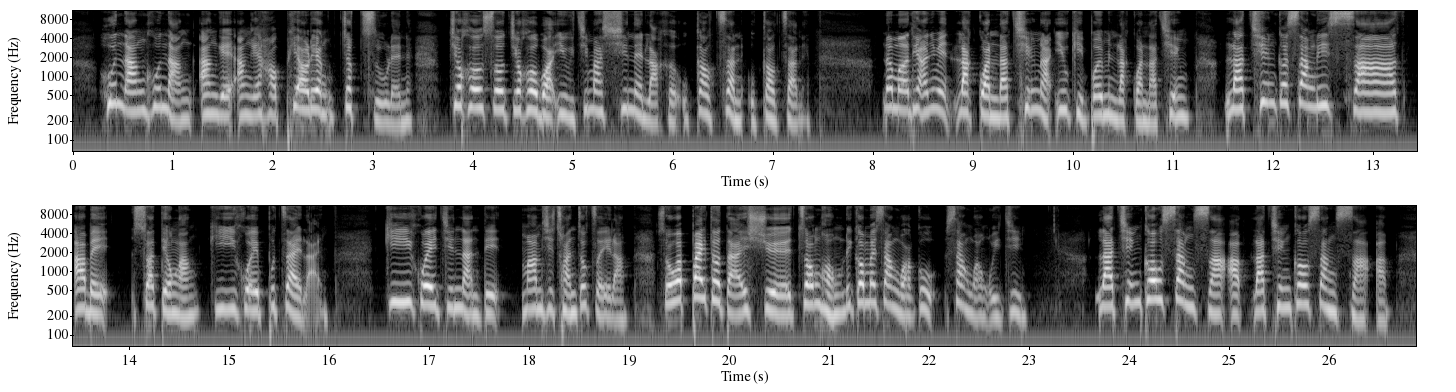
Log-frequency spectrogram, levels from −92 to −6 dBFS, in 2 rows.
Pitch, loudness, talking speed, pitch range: 260 Hz, -25 LUFS, 250 characters per minute, 220-305 Hz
